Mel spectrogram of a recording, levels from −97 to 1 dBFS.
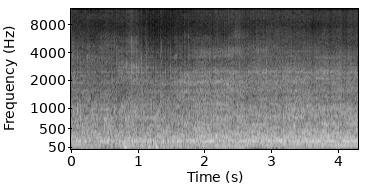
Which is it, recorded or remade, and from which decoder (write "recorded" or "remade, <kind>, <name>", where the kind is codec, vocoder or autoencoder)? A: remade, codec, SNAC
